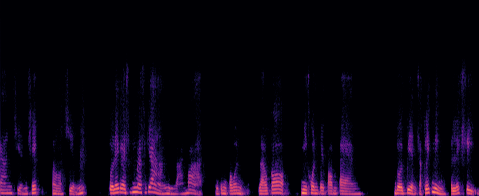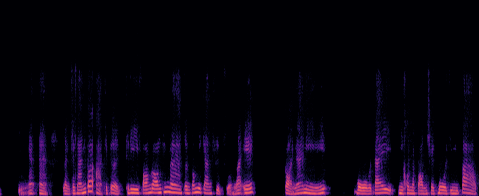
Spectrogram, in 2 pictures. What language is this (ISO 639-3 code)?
tha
